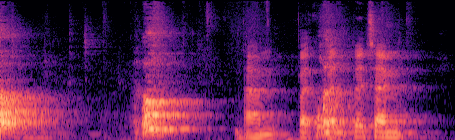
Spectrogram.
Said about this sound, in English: Sorry, guys, about my dog's barking, I apologise.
